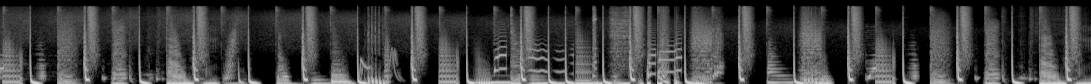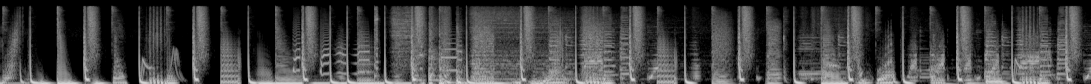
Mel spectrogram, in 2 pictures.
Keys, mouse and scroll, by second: 0.4 Tab, 1.5-2.0 middle drag, 2.3 click, 3.8 middle click, 5.3 middle click, 6.7 g, 6.9 y, 9.0 click, 9.0-10.1 typing, 12.7 click, 12.9 g, 13.1 y, 14.5 click, 14.7 middle click, 16.2 click, 17.2 click, 18.0 shift+click, 18.6 g, 18.7 y, 19.7 x, 20.2 z.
